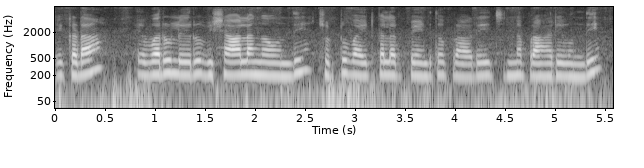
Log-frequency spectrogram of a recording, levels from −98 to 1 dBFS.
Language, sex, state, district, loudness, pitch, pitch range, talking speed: Telugu, female, Telangana, Mahabubabad, -18 LUFS, 205 Hz, 195-210 Hz, 150 wpm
